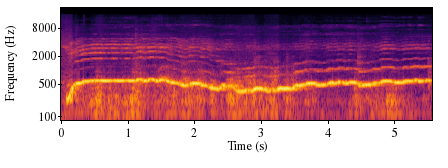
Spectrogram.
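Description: Goat screaming one long held note that sounds like singing. The note dips in pitch around the middle and climbs again near the end.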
